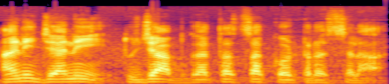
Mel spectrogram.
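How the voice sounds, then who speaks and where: A man voicing a grave, secretive old father in a spoken storybook, speaking slowly and solemnly. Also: medium pitch, a bit bright, a little hiss or hum, close to an everyday voice.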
